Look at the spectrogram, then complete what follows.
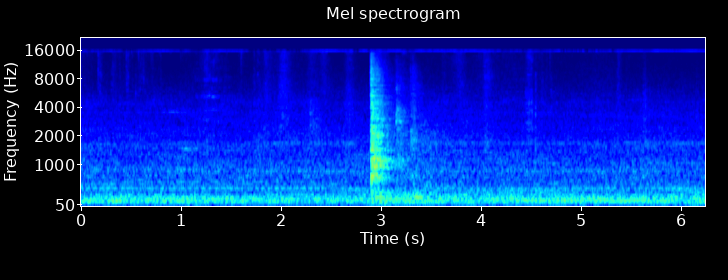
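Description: One sharp clink of dishes knocking together about three seconds in, ringing briefly, over a low steady hum.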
